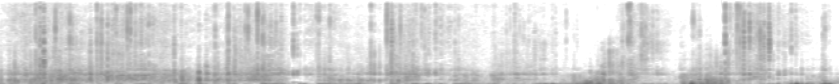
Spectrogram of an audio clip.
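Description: An unwrapped solid milk chocolate bar with segmented squares, lying on a towel, is scratched and tapped with long pointed acrylic nails. The result is a steady stream of quick, dry crinkly scratches and crisp clicks over soft, dull low thumps, with a couple of sharper taps near the end.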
